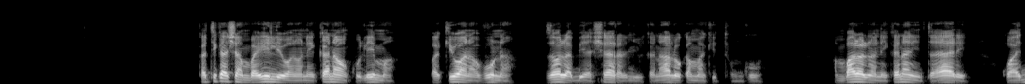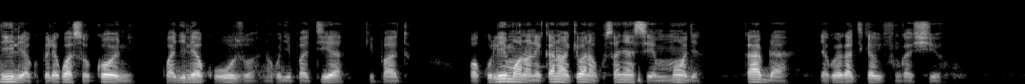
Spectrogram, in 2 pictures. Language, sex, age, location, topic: Swahili, male, 25-35, Dar es Salaam, agriculture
